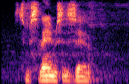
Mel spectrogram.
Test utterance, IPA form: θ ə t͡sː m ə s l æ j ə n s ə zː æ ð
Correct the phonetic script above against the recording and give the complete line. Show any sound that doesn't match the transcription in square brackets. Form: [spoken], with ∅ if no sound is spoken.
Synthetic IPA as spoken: θ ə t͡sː m ə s l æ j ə [m] s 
